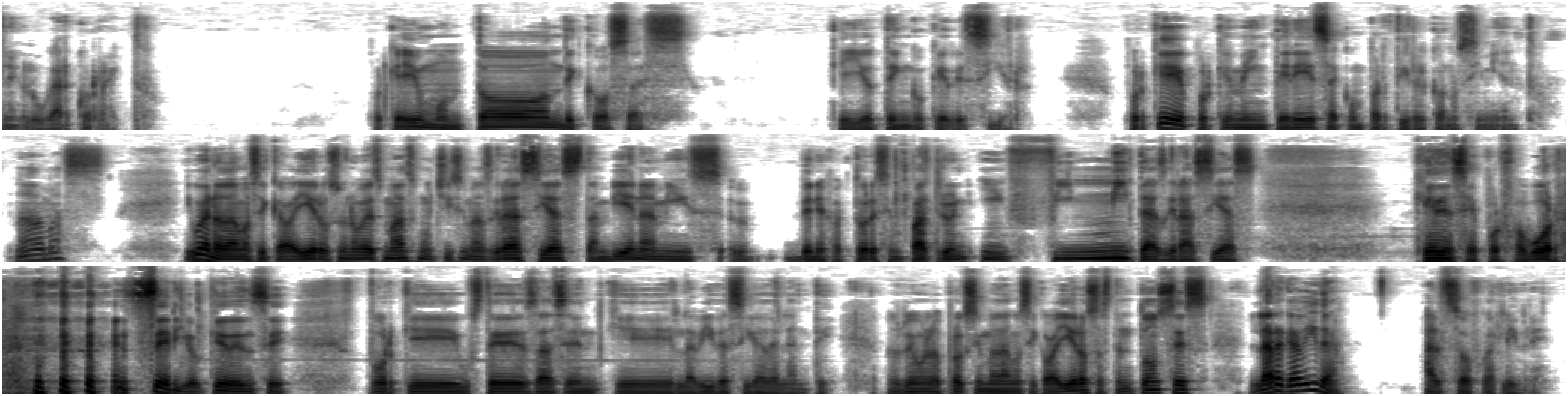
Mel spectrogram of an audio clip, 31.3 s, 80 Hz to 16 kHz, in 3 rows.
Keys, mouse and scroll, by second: 2.0-8.3 drag, 8.5-11.0 drag, 11.3-18.0 drag, 18.1 ctrl+s, 18.5-20.6 ctrl+drag, 20.6 middle click, 21.0 middle click, 21.5 click, 22.4 KP_Subtract, 23.1 click, 23.8 ctrl+s, 25.0 click.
